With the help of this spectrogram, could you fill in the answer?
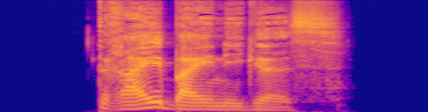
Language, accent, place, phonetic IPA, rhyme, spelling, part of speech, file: German, Germany, Berlin, [ˈdʁaɪ̯ˌbaɪ̯nɪɡəs], -aɪ̯baɪ̯nɪɡəs, dreibeiniges, adjective, De-dreibeiniges.ogg
- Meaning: strong/mixed nominative/accusative neuter singular of dreibeinig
